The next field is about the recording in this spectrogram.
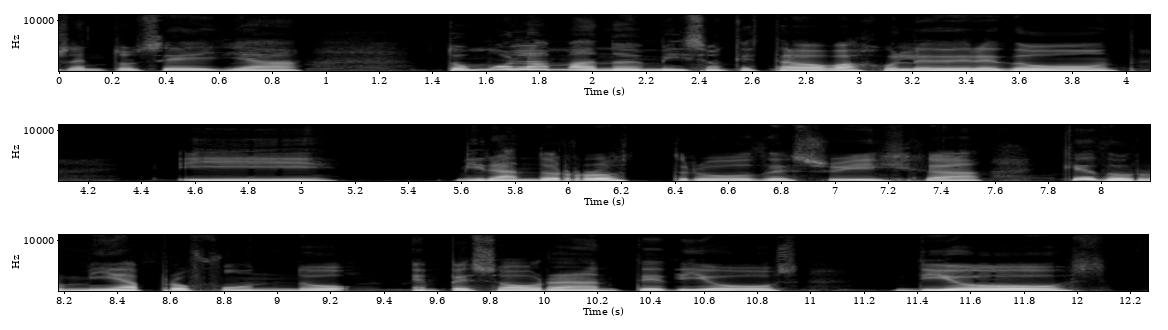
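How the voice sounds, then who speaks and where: Female sermon interpreter, low mellow voice, unhurried, measured storytelling. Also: clear, resonant tone, no echo, lo-fi sound.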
